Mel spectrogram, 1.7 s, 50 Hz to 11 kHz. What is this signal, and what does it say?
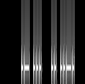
Morse code, heard as a keyed tone, about 40 wpm, 700 Hz. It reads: AS IF
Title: Sets of 2 Words 40wpm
